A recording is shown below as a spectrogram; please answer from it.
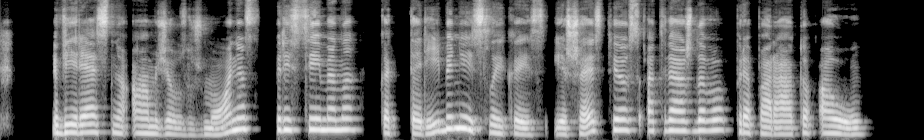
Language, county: Lithuanian, Vilnius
